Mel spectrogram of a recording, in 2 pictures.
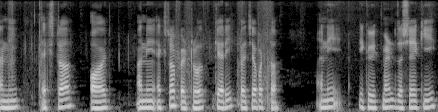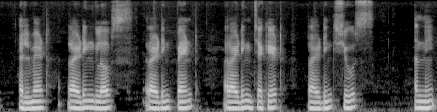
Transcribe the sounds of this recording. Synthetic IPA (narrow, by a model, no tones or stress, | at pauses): ani | ḛksʈɾa | ɔl | aniʔeksʈɾapeʈɾolkæɾikʰəɾt͡ɕəpəɽt̪a̰ | a̰ni | ekʋipmeɳʈd͡zəɕeki | helmeʈ | ɾajɽiŋɡɡləbs | ɾʔajɽiŋɡpẽɳʈ | ɾajɽiŋɡd͡ʑɛkeʈ | ɾajɽiŋɡɕuːs | ani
